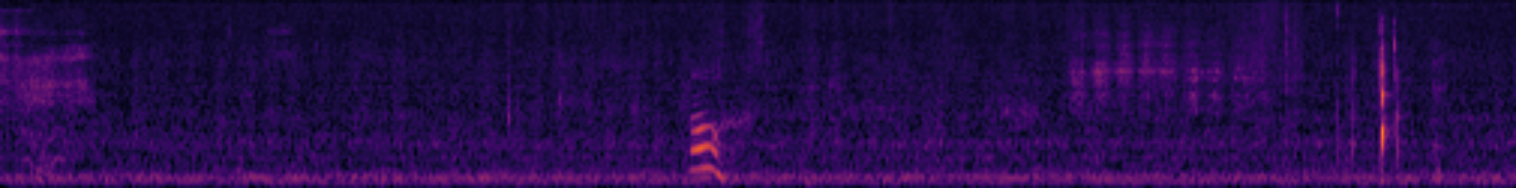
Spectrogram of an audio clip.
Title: Tiny hiccups, sneezes, and then smiles!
